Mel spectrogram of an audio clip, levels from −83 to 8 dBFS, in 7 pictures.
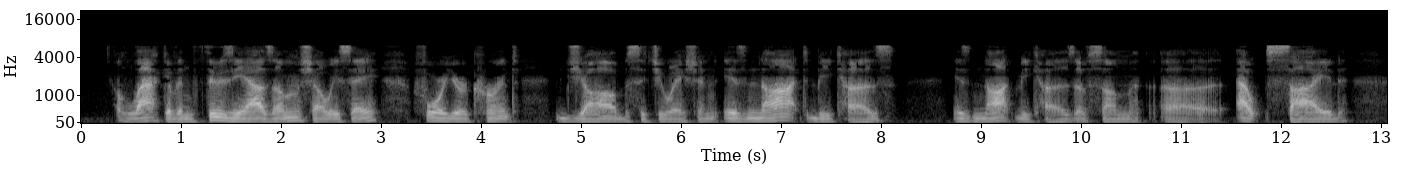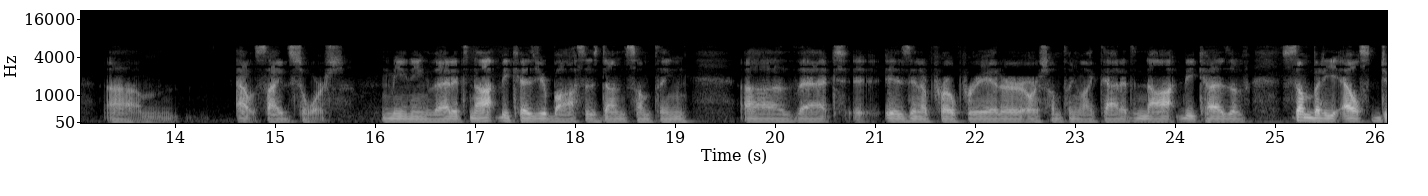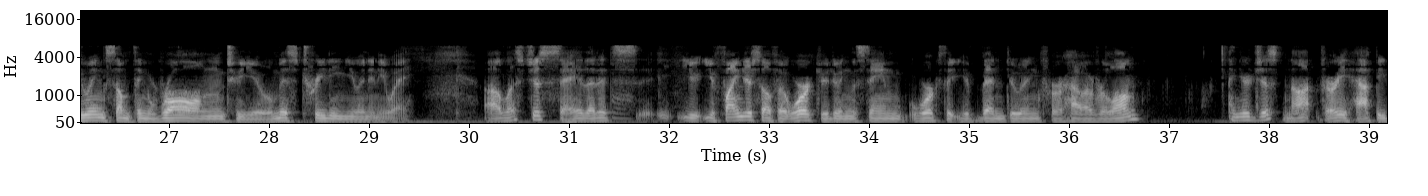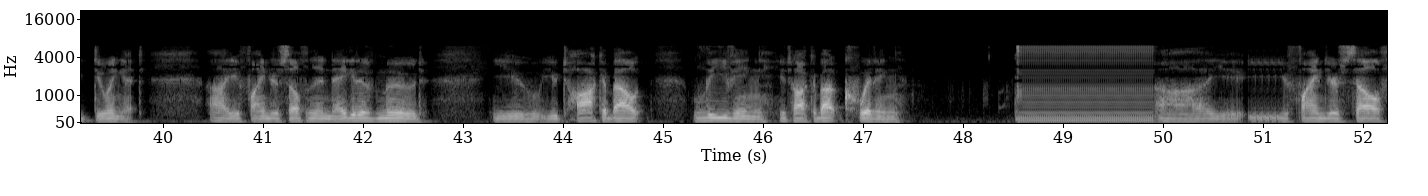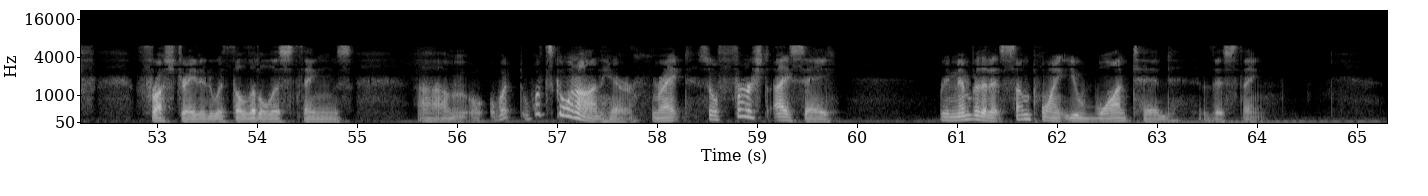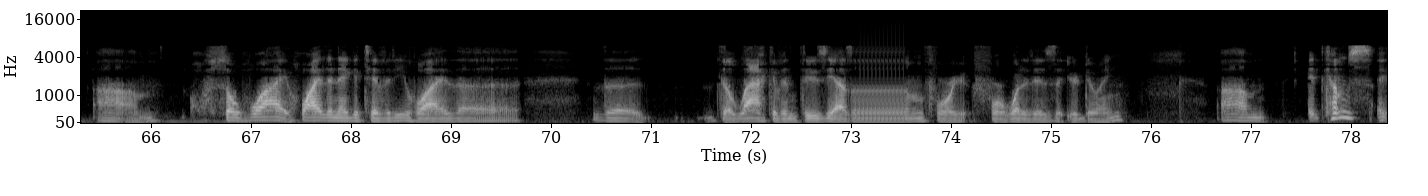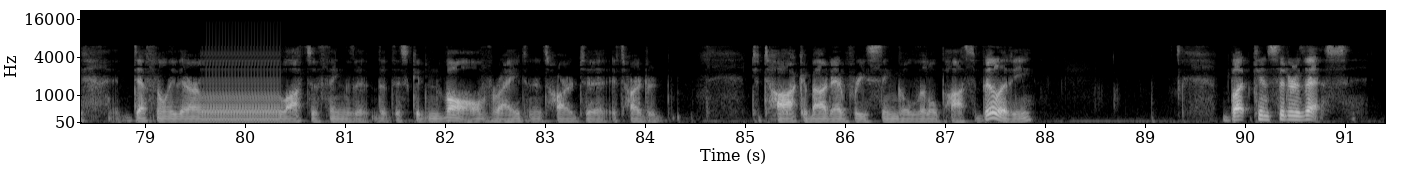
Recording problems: garbled, watery; badly; nothing above 6 kHz
audio freezing; at 49 s for 1.5 s, at 1:13 and at 1:20 for 1 s
audio stuttering; at 51 s

